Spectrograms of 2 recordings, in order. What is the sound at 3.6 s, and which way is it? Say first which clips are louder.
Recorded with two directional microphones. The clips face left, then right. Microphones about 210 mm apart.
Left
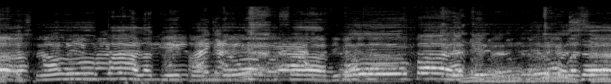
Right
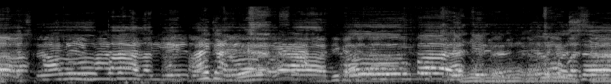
Speech: left 4 dB; 20° left (ahead or behind).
